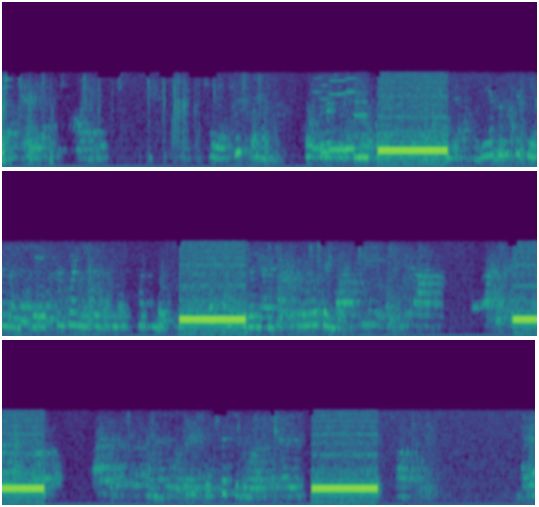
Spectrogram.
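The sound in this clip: Ringing tones on a telephone call being transferred to an accounting department: four steady, evenly spaced tone bursts, each about a second long, with muffled line sound between them.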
